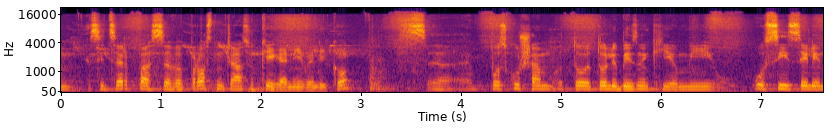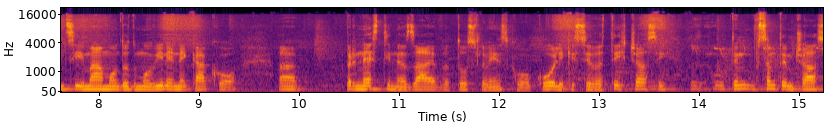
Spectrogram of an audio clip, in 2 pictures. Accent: Argentina; now in Slovenia; eden večjih šokov, ko sem prišel iz Argentine, kjer smo živeli neko Slovenijo

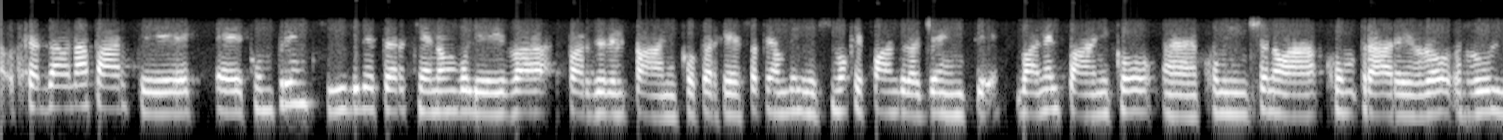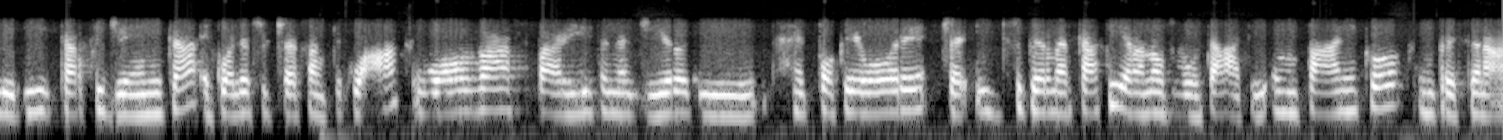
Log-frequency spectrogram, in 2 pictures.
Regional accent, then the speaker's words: Bergamo, Lombardy, Italy; now in Moscow, Russia; Io provengo da Bergamo, quindi io seguivo molto la situazione bergamasca

